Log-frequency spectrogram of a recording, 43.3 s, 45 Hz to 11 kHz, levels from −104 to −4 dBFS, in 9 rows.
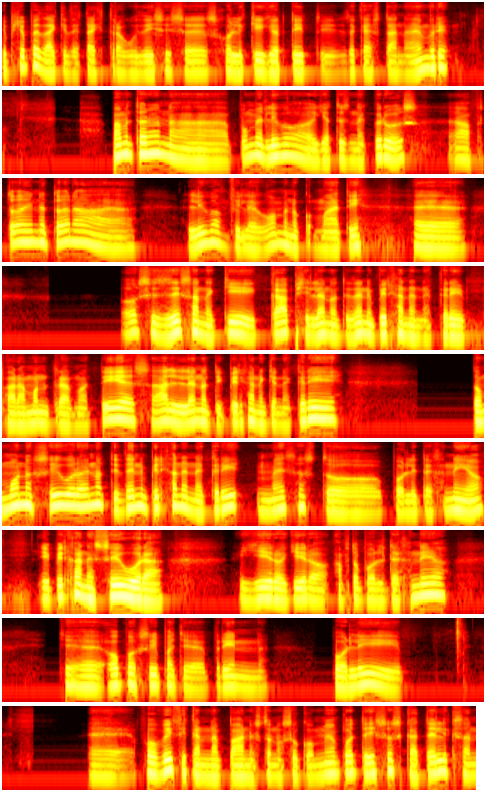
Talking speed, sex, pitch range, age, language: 105 wpm, male, 110-140 Hz, 20-39, Greek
